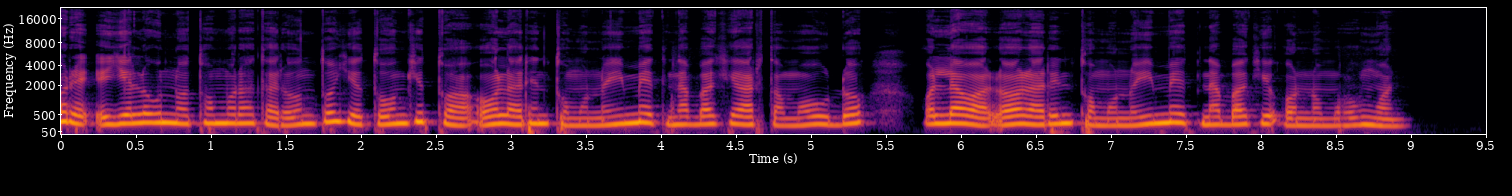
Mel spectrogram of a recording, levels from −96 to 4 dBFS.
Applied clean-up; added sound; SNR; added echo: neural mask model DeepFilterNet 3.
